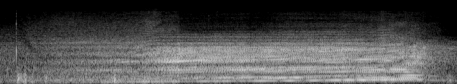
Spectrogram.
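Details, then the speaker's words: Honda EP3 with a stock K24 swap and small restrictive exhaust, drive-by near 6,000 rpm: strong rising intake howl, pitch climbing cleanly then fading, no exhaust noise; VTEC now engaging normally where it did not before. "definitely hear VTEC now it didn't do that before it's all intake noise there's no exhaust noise at all"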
